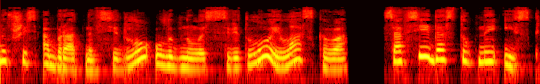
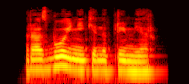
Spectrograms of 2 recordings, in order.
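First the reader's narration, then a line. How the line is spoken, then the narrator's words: Curt, clipped. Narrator (Russian): отрывисто проговорил он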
